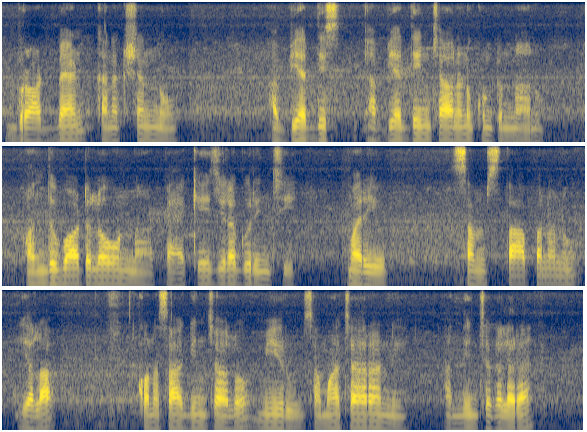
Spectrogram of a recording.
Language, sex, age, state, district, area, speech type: Telugu, male, 18-30, Andhra Pradesh, N T Rama Rao, urban, read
